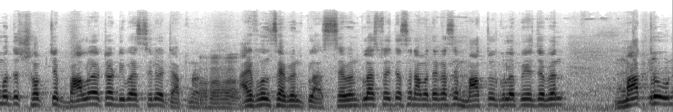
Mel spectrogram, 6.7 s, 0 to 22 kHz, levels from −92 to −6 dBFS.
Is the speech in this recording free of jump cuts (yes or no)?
yes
